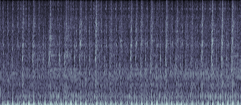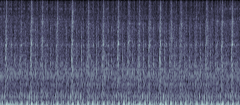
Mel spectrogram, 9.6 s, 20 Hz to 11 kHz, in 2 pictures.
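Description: Coleman CT200U-EX mini bike engine running after a pull start, a loud close single-cylinder putter with a fast steady pulse and no pauses.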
